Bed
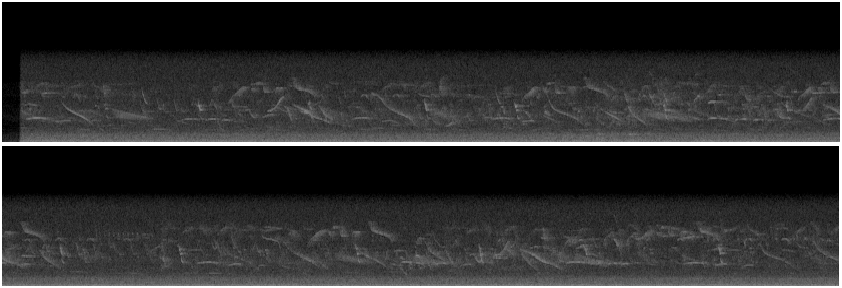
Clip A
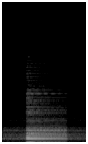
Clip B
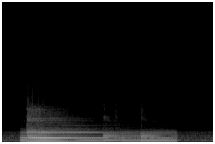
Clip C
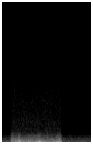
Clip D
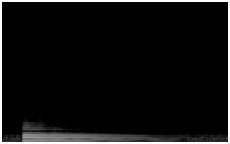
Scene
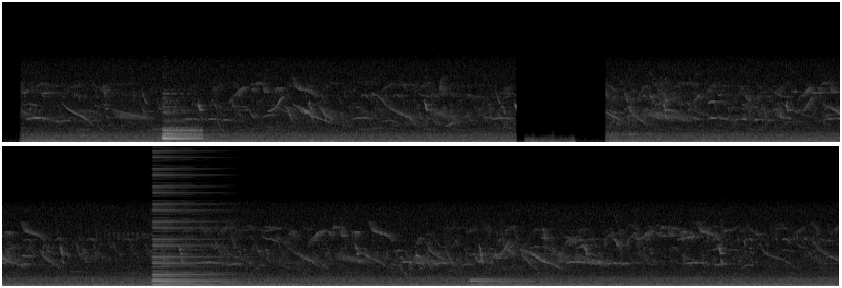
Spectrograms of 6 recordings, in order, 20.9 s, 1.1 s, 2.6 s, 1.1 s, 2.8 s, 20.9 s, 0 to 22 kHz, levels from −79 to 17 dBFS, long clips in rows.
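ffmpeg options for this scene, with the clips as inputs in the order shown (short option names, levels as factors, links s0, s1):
-filter_complex "[3:a]asplit=2[s0][s1];[4:a]asplit=2[s2][s3];[0:a]volume=0.282[s4];[1:a]dynaudnorm=f=140:g=3:m=3.98[s5];[s1]asoftclip=type=tanh:threshold=0.0335[s6];[s2]acrusher=samples=16:mix=1:aa=0.000001[s7];[s4]asplit=2[s8][s9];[s8]atrim=end=6.424[s10];[s6]atrim=end=1.12,asetpts=PTS-STARTPTS,volume=0.211[s11];[s9]atrim=start=7.536[s12];[s5]atrim=end=1.05,asetpts=PTS-STARTPTS,volume=0.237,afade=t=in:d=0.004:c=hsin,afade=t=out:st=1.046:d=0.004:c=hsin,adelay=1700[s13];[s0]atrim=end=1.12,asetpts=PTS-STARTPTS,volume=0.158,afade=t=in:d=0.004:c=hsin,afade=t=out:st=1.116:d=0.004:c=hsin,adelay=3660[s14];[s7]atrim=end=2.83,asetpts=PTS-STARTPTS,volume=0.355,afade=t=in:d=0.004:c=hsin,afade=t=out:st=2.826:d=0.004:c=hsin,adelay=12090[s15];[s3]atrim=end=2.83,asetpts=PTS-STARTPTS,volume=0.133,afade=t=in:d=0.004:c=hsin,afade=t=out:st=2.826:d=0.004:c=hsin,adelay=16060[s16];[s10][s11]acrossfade=d=0.004:c1=hsin:c2=hsin[s17];[s17][s12]acrossfade=d=0.004:c1=hsin:c2=hsin[s18];[s18][s13][s14][s15][s16]amix=inputs=5:normalize=0"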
